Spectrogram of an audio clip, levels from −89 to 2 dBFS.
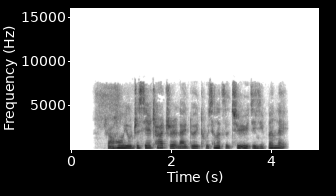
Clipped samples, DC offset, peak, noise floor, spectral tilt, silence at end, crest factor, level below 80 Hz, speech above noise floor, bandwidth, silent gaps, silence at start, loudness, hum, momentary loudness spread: under 0.1%; under 0.1%; -6 dBFS; under -90 dBFS; -5 dB/octave; 0.65 s; 16 dB; -58 dBFS; over 71 dB; 8 kHz; none; 0.5 s; -20 LUFS; none; 7 LU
